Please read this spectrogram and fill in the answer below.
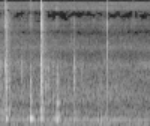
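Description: A few sharp plastic clicks and taps from a spray bottle being picked up and its nozzle twisted, over a steady low hum.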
